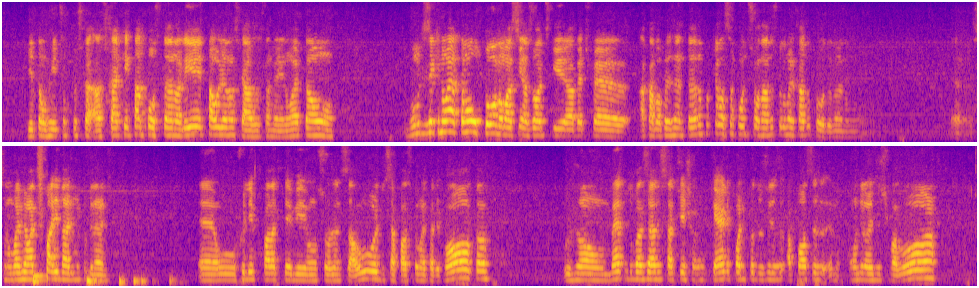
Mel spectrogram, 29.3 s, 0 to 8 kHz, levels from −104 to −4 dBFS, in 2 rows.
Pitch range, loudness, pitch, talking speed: 135-160 Hz, -18 LUFS, 150 Hz, 170 wpm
